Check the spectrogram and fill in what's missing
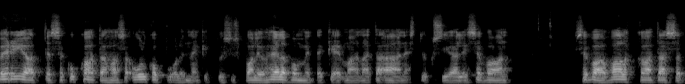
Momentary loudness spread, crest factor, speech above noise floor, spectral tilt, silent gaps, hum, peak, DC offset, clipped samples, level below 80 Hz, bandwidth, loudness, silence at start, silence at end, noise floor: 11 LU; 20 dB; 28 dB; -3.5 dB/octave; none; none; -10 dBFS; under 0.1%; under 0.1%; -72 dBFS; 12.5 kHz; -31 LUFS; 0 s; 0 s; -58 dBFS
